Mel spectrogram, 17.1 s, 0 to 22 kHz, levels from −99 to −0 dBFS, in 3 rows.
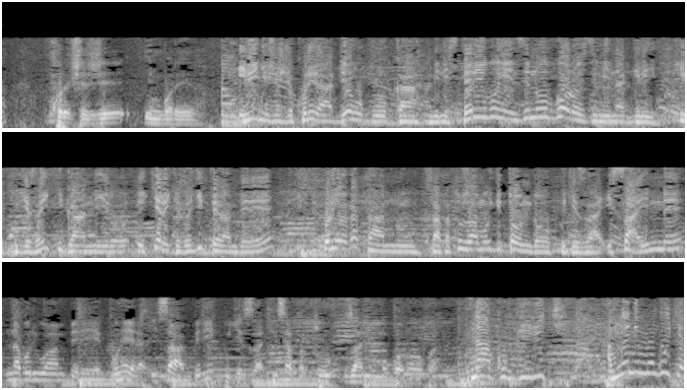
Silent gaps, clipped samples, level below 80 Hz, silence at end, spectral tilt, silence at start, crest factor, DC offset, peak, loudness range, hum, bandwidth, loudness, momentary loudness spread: none; under 0.1%; -36 dBFS; 0 s; -4.5 dB/octave; 0 s; 16 dB; under 0.1%; -4 dBFS; 2 LU; none; 8 kHz; -20 LUFS; 6 LU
